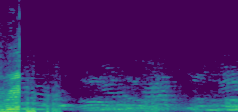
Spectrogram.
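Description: Music cuts off sharply just after the start, followed by quieter, indistinct chatter of several voices.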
